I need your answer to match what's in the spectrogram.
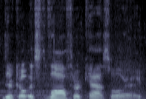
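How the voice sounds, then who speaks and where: A man chatting casually while playing a video game with a friend, rambling and animated, with lots of fillers. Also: medium pitch, fairly quick, slight background noise, poor audio. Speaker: gaming co-host.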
